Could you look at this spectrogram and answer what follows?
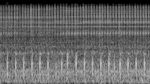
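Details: Piaggio NRG scooter after new crank, crank bearings and cheap 70cc big bore kit: fast even light ticking, about thirteen a second, from top end; piston checked not hitting head, cause unknown.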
